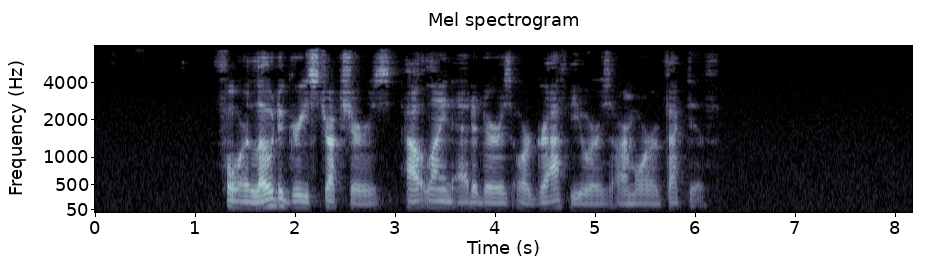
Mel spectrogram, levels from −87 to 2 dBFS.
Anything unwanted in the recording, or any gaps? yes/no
no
